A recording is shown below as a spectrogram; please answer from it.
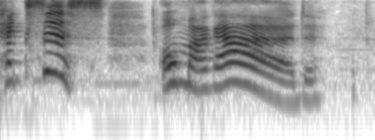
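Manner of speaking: very slow, clumsy, drawn-out American accent. Reading out a viewer's location from chat: botched American accent. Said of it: "I didn't just do a botched American accent".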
